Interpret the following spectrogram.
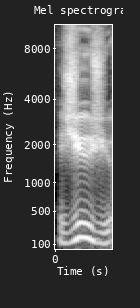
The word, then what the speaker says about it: Juju: Hi, I'm Juju. Wait, let me can't help it. talking about. Is it Juju or Juju? Juju.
